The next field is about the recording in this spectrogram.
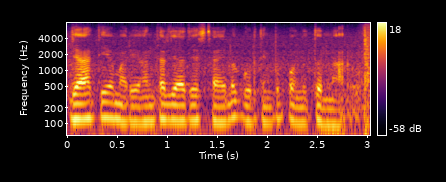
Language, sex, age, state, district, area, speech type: Telugu, male, 18-30, Telangana, Hanamkonda, urban, spontaneous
